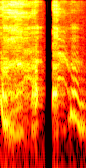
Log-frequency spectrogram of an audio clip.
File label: cough; Dynamite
